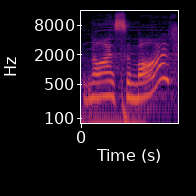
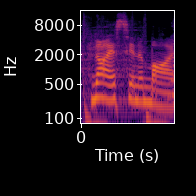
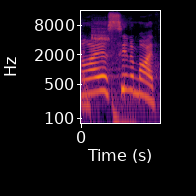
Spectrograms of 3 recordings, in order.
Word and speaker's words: niacinamide: and B complex caffeine oh how do I pronounce that just denies niacomide niacinamide niacinamide thank you yep it's vitamin B superoxide diet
